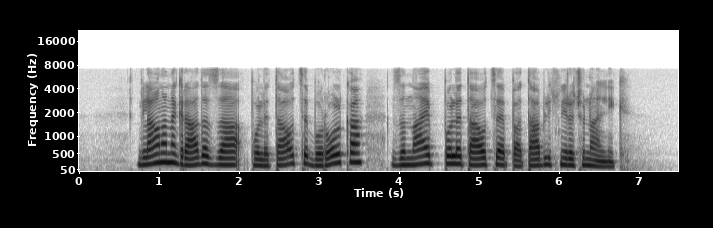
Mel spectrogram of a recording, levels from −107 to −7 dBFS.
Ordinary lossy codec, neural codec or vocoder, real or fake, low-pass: none; none; real; 7.2 kHz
